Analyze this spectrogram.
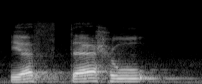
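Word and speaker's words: يَفْتَحُ: യഫ്തഹു യഫ്തഹു ഹാഇൻ്റെ ഉച്ചാരണമാണ് ശ്രദ്ധിക്കാനുള്ളത്. പ്രത്യേകിച്ച് തൊണ്ടയുടെ മധ്യം വസത്തുൽ ഹൽഖാണല്ലോ ഹാഇൻ്റെ മഖ്റജ്.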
